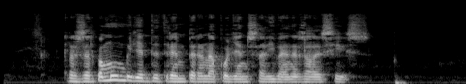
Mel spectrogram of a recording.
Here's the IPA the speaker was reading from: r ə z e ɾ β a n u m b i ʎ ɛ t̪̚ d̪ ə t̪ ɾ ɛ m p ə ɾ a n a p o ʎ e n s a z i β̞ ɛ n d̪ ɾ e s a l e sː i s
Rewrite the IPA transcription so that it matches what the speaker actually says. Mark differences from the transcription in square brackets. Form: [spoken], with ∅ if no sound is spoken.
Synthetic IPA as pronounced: r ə z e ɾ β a [m] u m b i ʎ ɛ t̪̚ d̪ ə t̪ ɾ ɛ m p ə ɾ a n a p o ʎ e n s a [ð] i β̞ ɛ n d̪ ɾ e [z] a l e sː i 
